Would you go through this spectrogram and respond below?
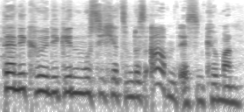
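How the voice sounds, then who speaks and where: An actress playing a bossy, teasing wife in a radio drama. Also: female voice, a little high, animated, fast talker, slight background noise, lightly acted. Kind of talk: German radio drama acting.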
